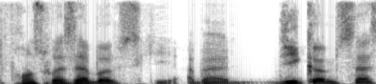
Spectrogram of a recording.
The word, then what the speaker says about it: Szabowski: lui François zabovski zabowski peut-être que le S ne se prononce pas juste on commence avec le Z François zabowski ah bah dit comme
